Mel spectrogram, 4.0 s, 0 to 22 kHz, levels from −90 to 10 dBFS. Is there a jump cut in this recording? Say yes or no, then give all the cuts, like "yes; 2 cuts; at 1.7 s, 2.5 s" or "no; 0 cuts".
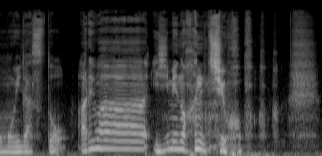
yes; 1 cut; at 0.9 s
